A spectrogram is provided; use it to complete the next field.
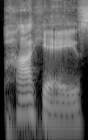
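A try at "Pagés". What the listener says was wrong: The G is silent.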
